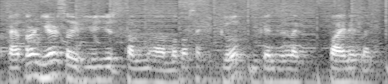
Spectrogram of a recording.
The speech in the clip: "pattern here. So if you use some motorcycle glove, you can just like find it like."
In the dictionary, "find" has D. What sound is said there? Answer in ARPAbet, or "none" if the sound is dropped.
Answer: none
